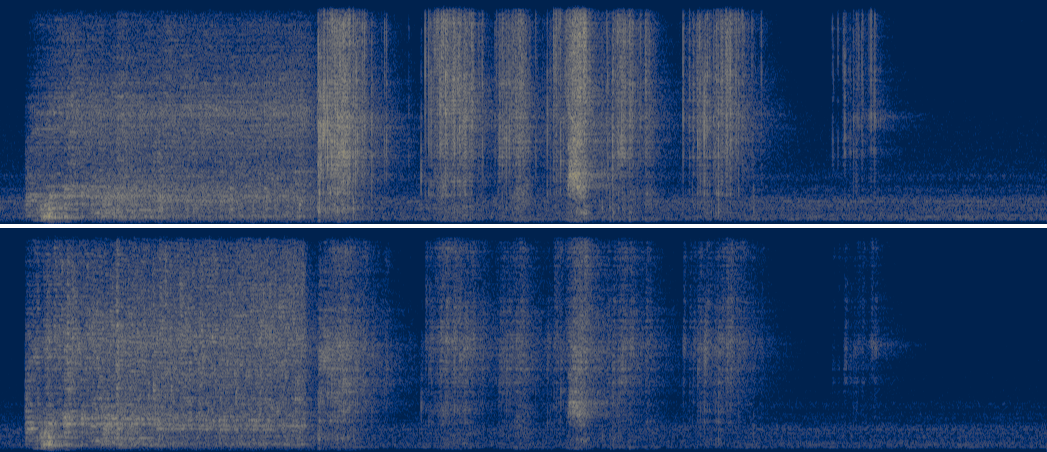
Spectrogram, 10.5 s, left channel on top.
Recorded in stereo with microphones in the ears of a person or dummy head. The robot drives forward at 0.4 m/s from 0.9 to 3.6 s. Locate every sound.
0.2 s a toilet flushing: 55° right (ahead or behind), 1.4 m; by 3.1 s 85° right, 1.2 m
3.2 s crushing: 80° left, 0.7 m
